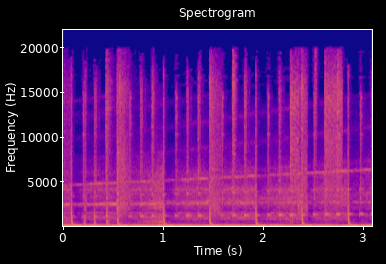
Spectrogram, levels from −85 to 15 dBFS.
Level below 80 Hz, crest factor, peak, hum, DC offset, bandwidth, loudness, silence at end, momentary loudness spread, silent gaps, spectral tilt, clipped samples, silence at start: -14 dBFS; 8 dB; -4 dBFS; none; under 0.1%; over 20 kHz; -17 LUFS; 0 s; 1 LU; none; -4 dB/octave; under 0.1%; 0 s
